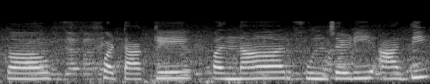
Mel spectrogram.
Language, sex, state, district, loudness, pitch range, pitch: Hindi, female, Maharashtra, Gondia, -13 LUFS, 260-285 Hz, 270 Hz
